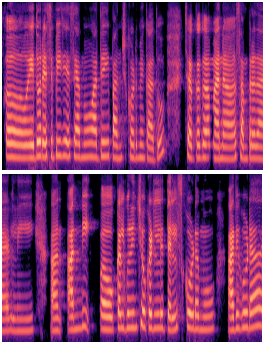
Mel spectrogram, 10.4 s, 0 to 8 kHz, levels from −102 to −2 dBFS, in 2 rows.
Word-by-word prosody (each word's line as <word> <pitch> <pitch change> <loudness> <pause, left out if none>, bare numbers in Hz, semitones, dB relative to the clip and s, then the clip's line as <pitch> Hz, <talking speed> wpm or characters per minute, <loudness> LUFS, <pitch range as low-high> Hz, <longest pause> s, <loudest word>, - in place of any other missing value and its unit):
ఆహ్, 230 -2 +2
ఏదో 255 +3 +4
రెసిపీ 260 +2 +1
చేసాము. 245 -2 -1 0.2
అది 255 +2 -2 0.2
పంచుకోవడమే 230 +1 -4
కాదు, 200 +4 -3 0.5
చక్కగా 230 +1 +2 0.2
మన 215 0 +5 0.3
సంప్రదాయాల్ని 215 -1 -2 0.6
ఆహ్, 220 -1 -2 0.2
అన్ని 250 +5 -1 0.5
ఒకళ్ళ 255 +3 +2
గురించి 265 +4 -1
ఒకళ్ళు 260 0 +2
తెలుసుకోవడము. 235 0 -1 0.5
అది 255 +3 +2
కూడా 270 0 +2
235 Hz, 105 wpm, -23 LUFS, 225-255 Hz, 0.6 s, మన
